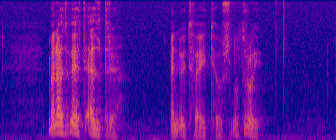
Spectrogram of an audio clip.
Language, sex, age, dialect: Faroese, male, 61+, Vágar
